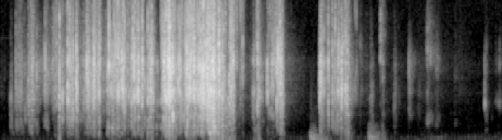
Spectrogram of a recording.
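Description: Foil trading-card pack wrapper crinkling and crackling for a little under three seconds, then a few light clicks as the cards are handled.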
